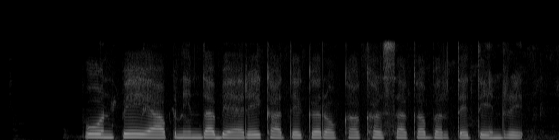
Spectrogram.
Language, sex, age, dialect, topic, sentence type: Kannada, female, 18-24, Dharwad Kannada, banking, question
